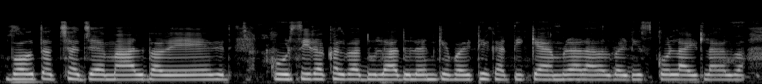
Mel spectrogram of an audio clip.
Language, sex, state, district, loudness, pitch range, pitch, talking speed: Hindi, female, Uttar Pradesh, Ghazipur, -23 LUFS, 220-235 Hz, 225 Hz, 150 wpm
